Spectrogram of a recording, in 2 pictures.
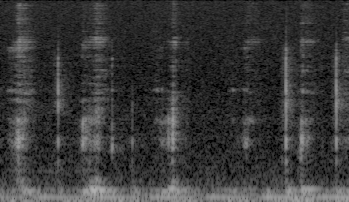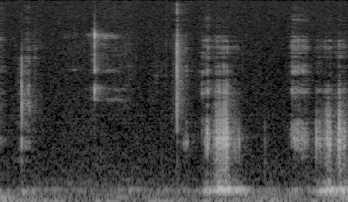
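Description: A metal carving chisel, held in a hand with blue nails, scrapes the black coating off a flat scratch-off coloring page. The result is a series of short, dry, crackling rasps with bright, high edges, set over a steady low hum.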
